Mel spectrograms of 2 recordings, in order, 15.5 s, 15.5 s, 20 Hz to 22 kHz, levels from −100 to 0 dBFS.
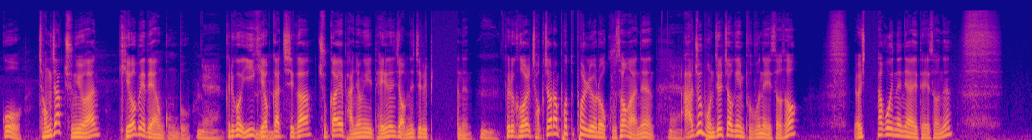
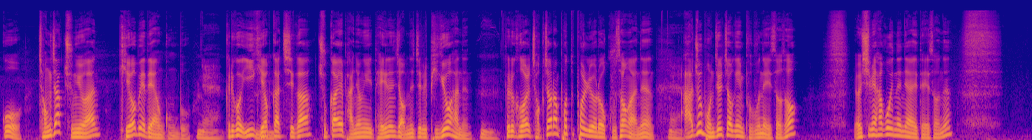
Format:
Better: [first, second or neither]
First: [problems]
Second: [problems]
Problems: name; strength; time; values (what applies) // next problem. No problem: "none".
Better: second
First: audio cutting out; at 6.5 s and at 13 s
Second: none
